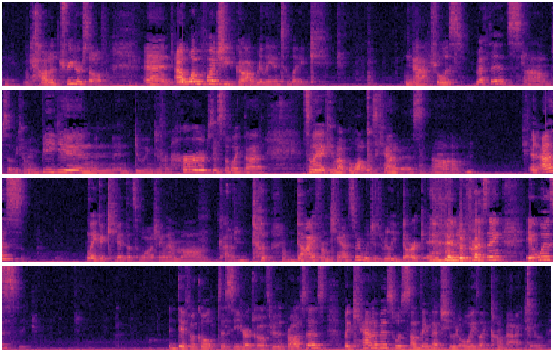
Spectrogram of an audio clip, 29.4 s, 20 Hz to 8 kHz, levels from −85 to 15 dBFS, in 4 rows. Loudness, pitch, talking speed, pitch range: -20 LUFS, 200 Hz, 165 wpm, 180-235 Hz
